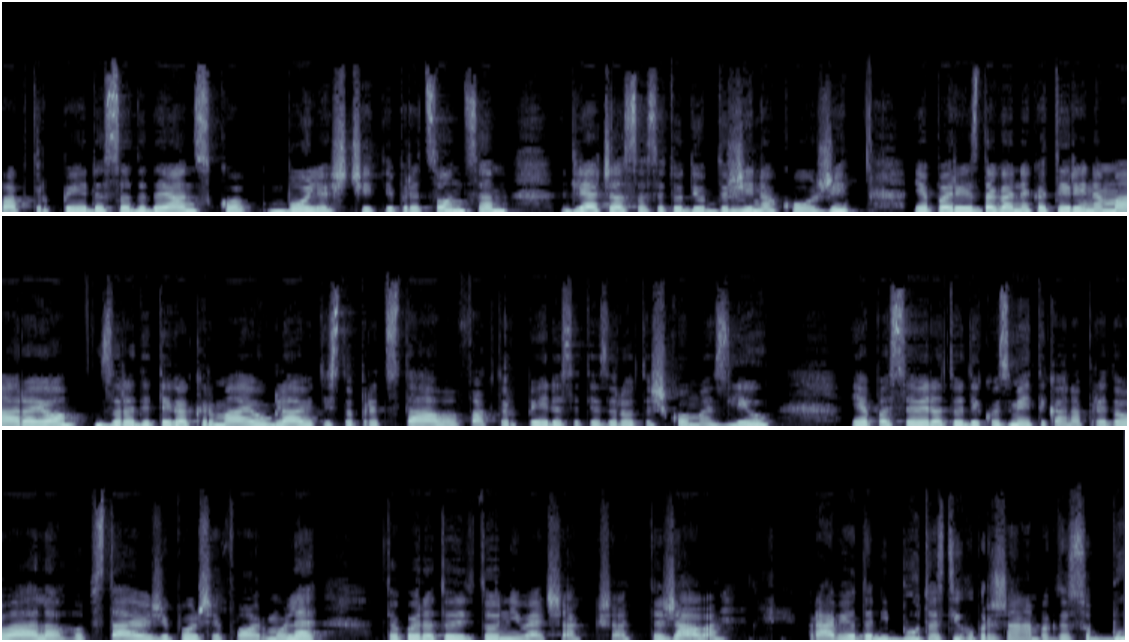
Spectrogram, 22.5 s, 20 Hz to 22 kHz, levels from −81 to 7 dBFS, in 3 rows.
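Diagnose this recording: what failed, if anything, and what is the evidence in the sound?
The failure sits in call processing: a noise suppressor designed for speech was left active on non-speech sound. It treats sustained tones, ambience and reverberant tails as background noise and keeps pulling them down, while transients pass. The level therefore rides up and down by roughly 5 dB throughout, giving a pumping, fluttering quality, with held material sinking and decays thinning out after each attack.

The same suppressor also misjudges specific passages as noise and cuts them far harder than the rest. Clear dips occur at 10.56–11.04 s (about 21 dB down), 12.63–12.78 s (about 20 dB), 17.1–17.59 s (about 15 dB) and 19.85–20.22 s (about 17 dB). In each, steady or fading content drops away abruptly, because the gain reduction bites where the suppressor's noise estimate matches the signal.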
